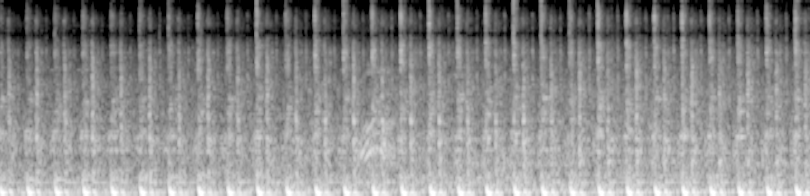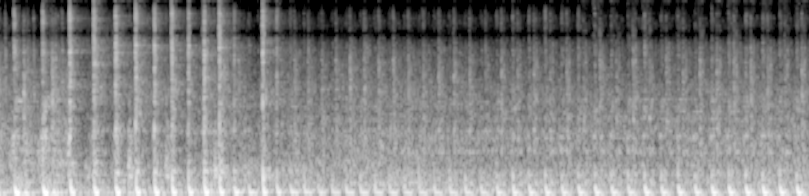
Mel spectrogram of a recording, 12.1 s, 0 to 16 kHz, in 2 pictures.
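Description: A Lanz Bulldog 7506 tractor engine, in for washing and oil-leak repair, runs close by with a steady, loud, rhythmic thumping that slows slightly partway through; no talking.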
